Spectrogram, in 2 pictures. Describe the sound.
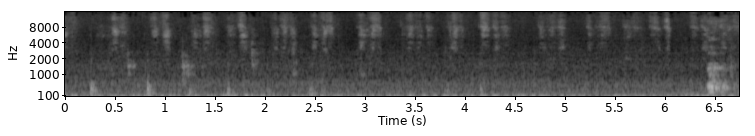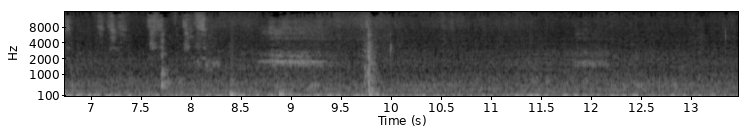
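Letters written by hand in a reversed sequence: faint, irregular scratching and tapping strokes, with a few slightly louder squeaky marks scattered through a quiet background.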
